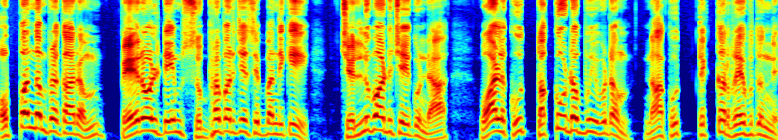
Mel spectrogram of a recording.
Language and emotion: Telugu, angry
